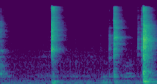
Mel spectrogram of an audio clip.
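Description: Aluminium beer can being cracked open by its ring-pull: three short sharp clicks and hisses, the loudest just before the end.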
